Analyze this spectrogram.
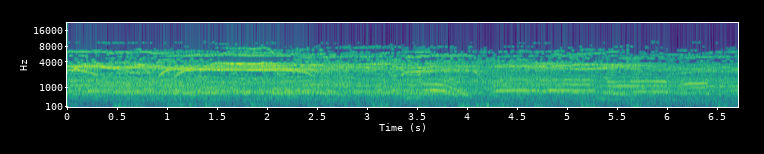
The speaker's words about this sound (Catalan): I sí, efectivament, la xiulada és... Sí, sí. I és important, que... eh? Sí, La xiulada de Vidorreta és important, eh? déu nhi eh?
